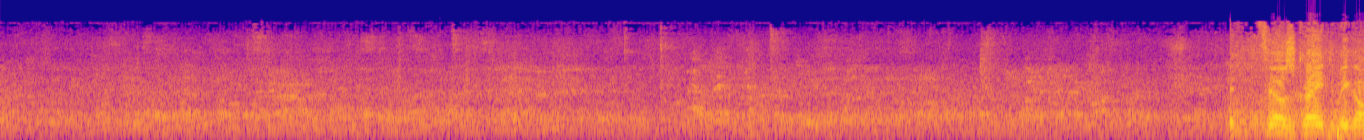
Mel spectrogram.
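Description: A crowd murmurs and chatters in a busy hall.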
